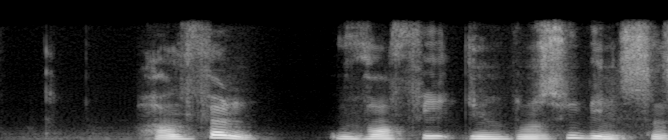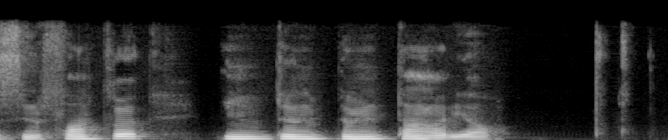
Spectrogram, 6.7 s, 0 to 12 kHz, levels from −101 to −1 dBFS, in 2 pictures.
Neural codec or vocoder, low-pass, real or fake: autoencoder, 22.05 kHz, a latent of 192 numbers a frame, VITS, trained on one speaker; 9.9 kHz; fake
